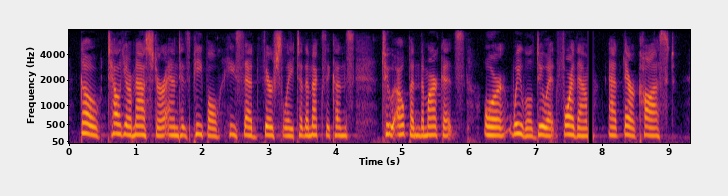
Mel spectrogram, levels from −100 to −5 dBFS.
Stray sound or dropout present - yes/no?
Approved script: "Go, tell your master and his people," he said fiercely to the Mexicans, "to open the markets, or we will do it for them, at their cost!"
yes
